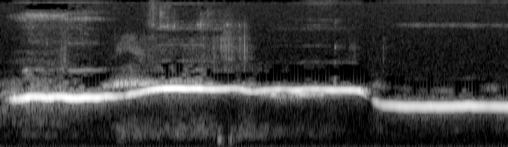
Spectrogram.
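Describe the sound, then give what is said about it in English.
A person whistles a short, self-made tune alone, a clear, steady tone that glides up, holds, then drops to a lower sustained note, fairly loud with a brief break near the end. “I just made the thing so I couldn't actually whistle it.”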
